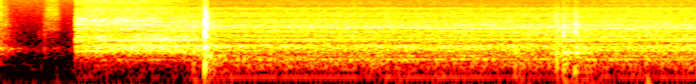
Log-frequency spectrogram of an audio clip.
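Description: A small fan hums steadily.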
